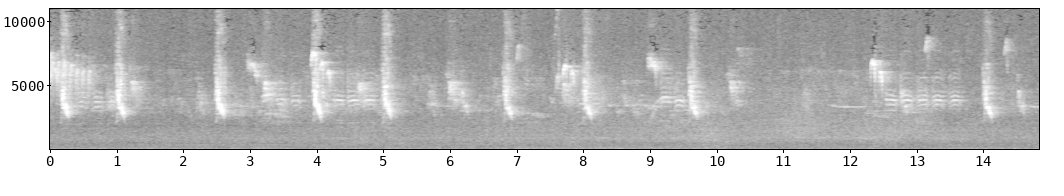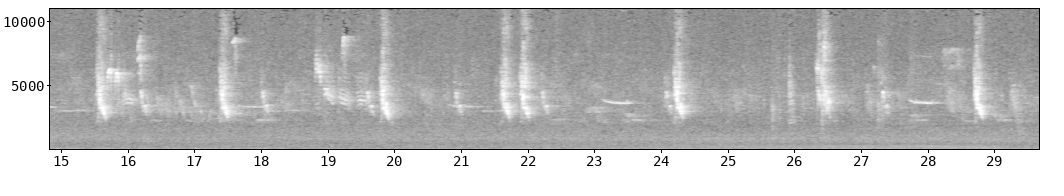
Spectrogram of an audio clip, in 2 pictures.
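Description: Faint chirping of small birds: short, high, falling chirps about once a second, over a low steady hum.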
